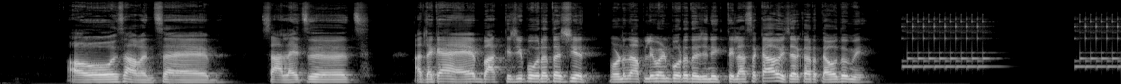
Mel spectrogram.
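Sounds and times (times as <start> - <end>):
speech: 0.7 - 8.8
telephone ringing with electronic rapidly pulsing ringtone: 9.0 - 10.2, 10.8 - 11.1.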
